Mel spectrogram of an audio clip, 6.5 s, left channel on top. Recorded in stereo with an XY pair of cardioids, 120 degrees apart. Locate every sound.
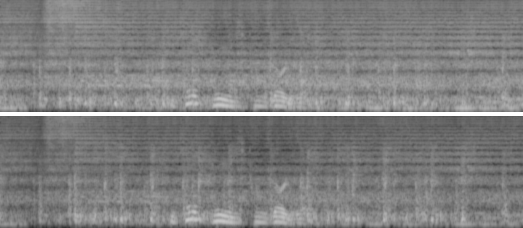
0.0 s running water: 40° left
2.1 s a man speaking: 5° right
